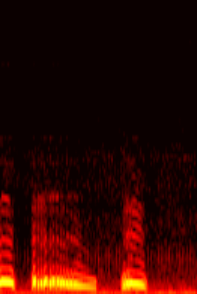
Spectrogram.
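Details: Decoy spotted dove used to attract wild doves. A short coo, then a long, slightly pulsed note that slides downward, and a final rounded coo. The surroundings are quiet.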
